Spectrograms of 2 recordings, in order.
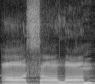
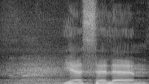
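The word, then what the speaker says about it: يا سلام: It's not Asalam, but Salam. Yassalam.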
